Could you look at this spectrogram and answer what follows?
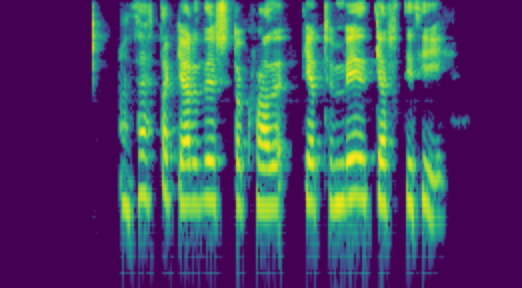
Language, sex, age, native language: Icelandic, female, 70-79, Icelandic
